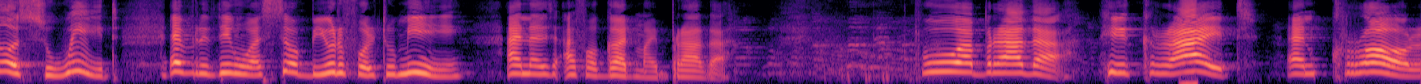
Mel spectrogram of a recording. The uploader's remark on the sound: This story was recorded live on 31 May 2017 at Buntport Theater in Denver, Colorado.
